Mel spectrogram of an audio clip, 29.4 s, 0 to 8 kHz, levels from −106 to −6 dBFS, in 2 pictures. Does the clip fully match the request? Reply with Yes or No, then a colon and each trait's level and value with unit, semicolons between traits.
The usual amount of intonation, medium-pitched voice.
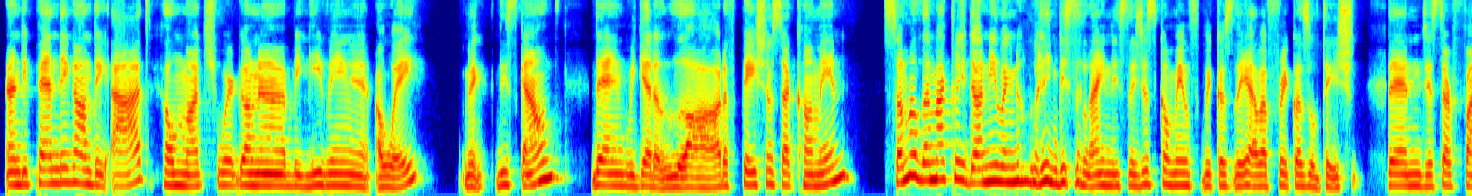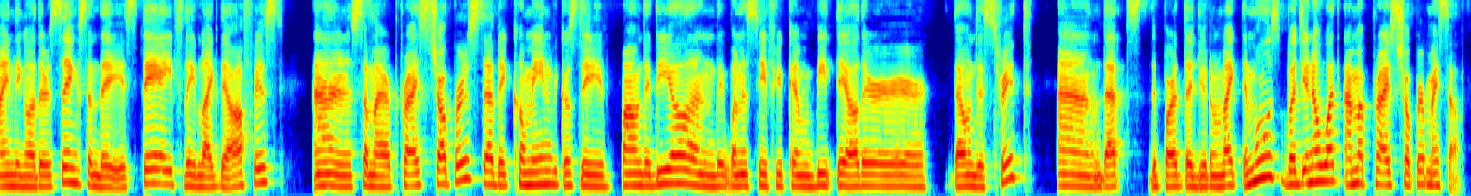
Yes: average, 3.4 semitones; medium, 180 Hz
